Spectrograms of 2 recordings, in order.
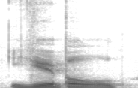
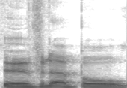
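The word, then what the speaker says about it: Uwe Boll: So, obviously, over the course, we watched quite a lot of U-Bowl films. – Yes, good old U-Bowl. Yeah. That's not how you say it, though, is it's over a bowl.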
